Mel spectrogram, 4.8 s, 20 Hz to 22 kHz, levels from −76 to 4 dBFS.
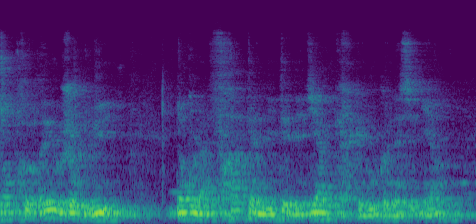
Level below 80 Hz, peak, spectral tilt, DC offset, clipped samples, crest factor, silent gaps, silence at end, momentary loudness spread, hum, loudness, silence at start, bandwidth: -58 dBFS; -6 dBFS; -7.5 dB/octave; under 0.1%; under 0.1%; 14 dB; none; 0 s; 8 LU; none; -19 LUFS; 0 s; 12 kHz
